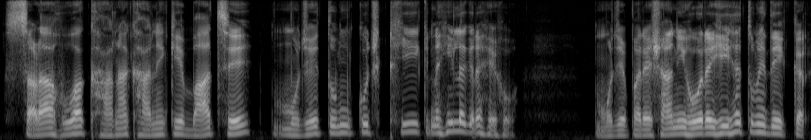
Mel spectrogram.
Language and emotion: Hindi, fearful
